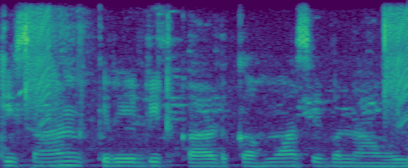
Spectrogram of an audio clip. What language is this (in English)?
Bhojpuri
